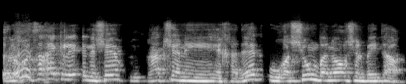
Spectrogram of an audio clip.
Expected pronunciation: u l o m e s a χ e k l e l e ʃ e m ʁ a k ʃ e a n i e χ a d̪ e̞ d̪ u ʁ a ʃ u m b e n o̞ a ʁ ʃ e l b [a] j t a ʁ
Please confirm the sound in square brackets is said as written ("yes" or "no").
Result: no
